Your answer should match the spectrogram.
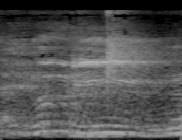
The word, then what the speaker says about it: Mourinho: Estaba Mauriño en el Madrid. Mauriño. – Que tiró 2014. – Mourinho. – Mourinho, Mourinho. – Mourinho, perdón, perdón.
